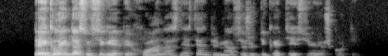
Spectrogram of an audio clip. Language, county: Lithuanian, Kaunas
